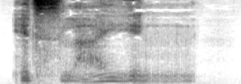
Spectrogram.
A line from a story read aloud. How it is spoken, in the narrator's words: the sibilant whisper came from behind Geryon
